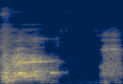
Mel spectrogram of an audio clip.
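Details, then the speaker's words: Old dog coughing indoors: a harsh, honking burst followed by a softer second sound after a pause. "Estão ouvindo o doguinho? É ele tossindo, tá, gente? É um senhorzinho, meu companheirinho."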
